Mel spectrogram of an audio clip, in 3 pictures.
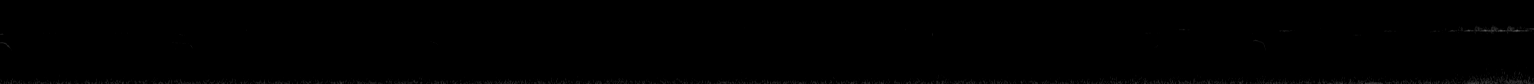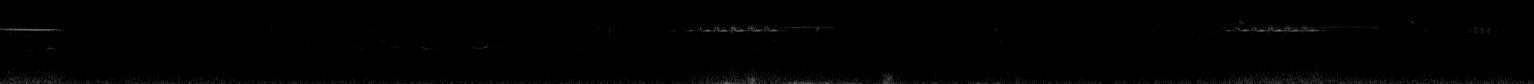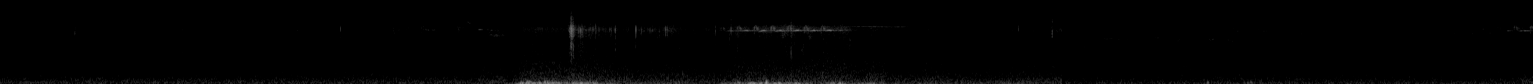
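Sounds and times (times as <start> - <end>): songbird singing: 0.0 - 31.0, 33.5 - 44.0, 44.9 - 46.0
faint bird chirps: 7.9 - 30.4, 37.1 - 40.2, 41.3 - 44.0, 45.0 - 46.0.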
